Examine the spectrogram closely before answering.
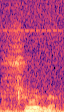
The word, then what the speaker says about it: Xola: puestas en lenguas indígenas, los frailes españoles usaron este símbolo para representar el sonido sh, como se escribe en inglés, sh. Entonces todavía tenemos palabras, por ejemplo, aquí en la Ciudad de México hay una calle que le llamamos Xola, o sea, la pronunciamos Xola.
